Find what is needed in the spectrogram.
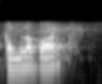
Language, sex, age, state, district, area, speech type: Hindi, male, 60+, Madhya Pradesh, Bhopal, urban, conversation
